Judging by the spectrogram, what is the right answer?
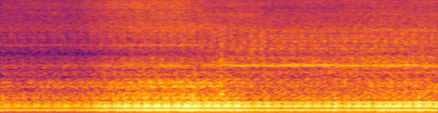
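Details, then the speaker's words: Perodua Kenari at warm idle: steady idle with rapid, even chuffing pulse from the front exhaust pipe joint; fastener just spins and won't tighten, so the exhaust leak persists. "Um, it's just spinning. It's not pulling tight, so I can't get the exhaust leak to stop."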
